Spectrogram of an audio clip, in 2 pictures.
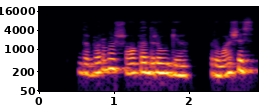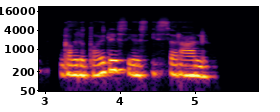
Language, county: Lithuanian, Vilnius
